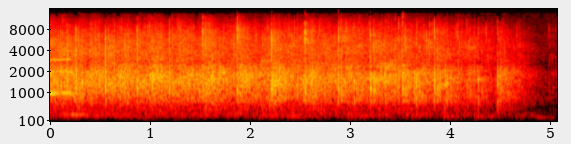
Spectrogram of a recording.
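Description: A church audience claps to welcome this year's Awana program commanders to the front, a brisk patter of hands at moderate loudness that thins out and fades away over the final second.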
